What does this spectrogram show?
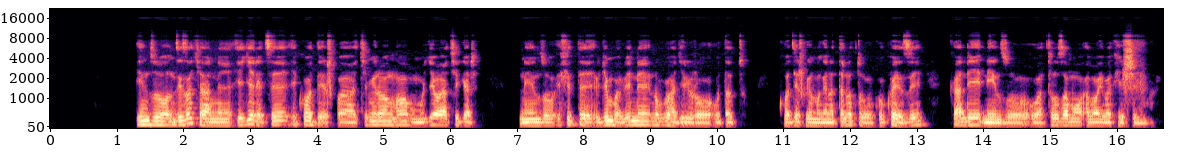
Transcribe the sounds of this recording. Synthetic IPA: inzunziːzacaːne̞iɟe̞ɾe̞t͡se̞ikʰo̞de̞̰ʃkwacimiɾo̞ŋho̞mumuɟiwaciɡaɾi | niːnzuʔifite̞ḭbɟuːmbaβine̞nubɡuːhaɟiɾḭɾo̞βutatu̥ | kʰo̞ːde̞ʃkwaumaɡanataːndatukukwe̞ːzi | ka̰ːndininzuwatuːzamoʔa̰βaweβakiːʃiːma

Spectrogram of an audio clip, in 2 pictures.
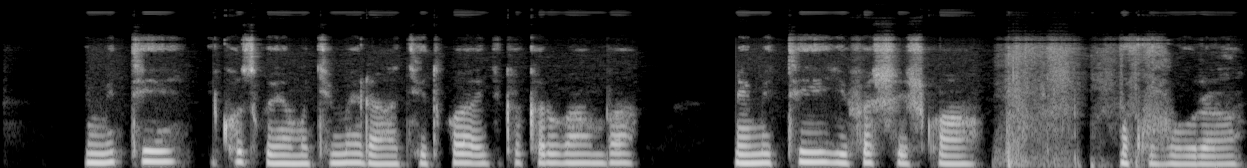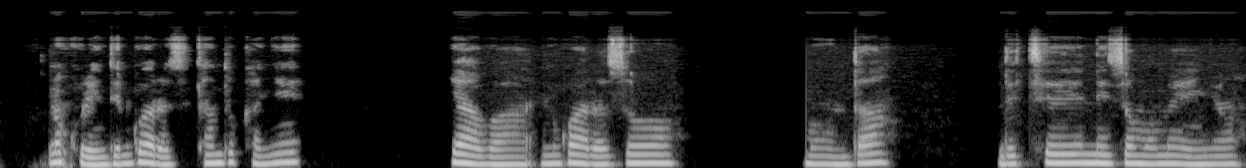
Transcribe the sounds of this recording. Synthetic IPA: imitʰijikʰo̞zɡwe̞mucime̞ɾacitkwaiɟikʰakʰaɾuβaːmba | nimitʰijifaʃiːʃkwa | mukʰuvuɾa | no̞kuɾiːndinɡwaːɾazitʰaːndukʰaɲe̞ | jaːβainɡwaːɾazo | muːnda | nde̞t͡se̞nizomumeːɲo

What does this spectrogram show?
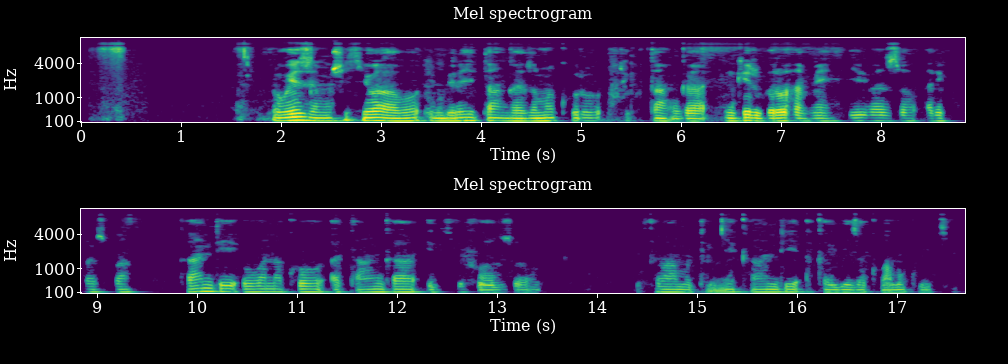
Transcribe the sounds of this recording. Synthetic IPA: uweːzeumuʃiciwaːβo̞imbe̞ɾe̞jiːtaːŋɡaːzamakuɾuaɾiɡu̥tʰaːŋɡaimɡiːɾɡwaɾuhame̞jiβiβazo̞aɾiku̥βazɡwa | kʰaːndiuβo̞nakʰo̞atʰaːŋɡaibɟiːfuːzo̞ | bjaβamutumɲe̞kʰaːndiakaβiɟezakuβamukuiciɾa

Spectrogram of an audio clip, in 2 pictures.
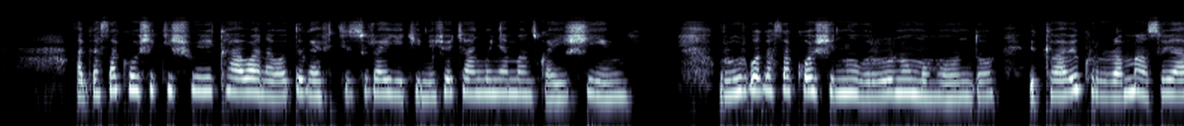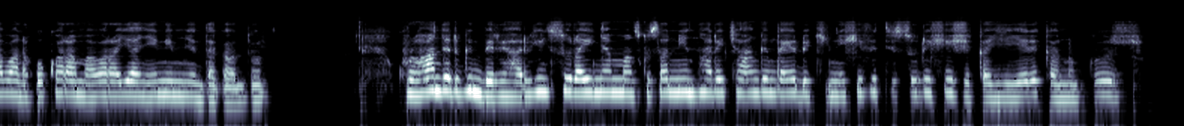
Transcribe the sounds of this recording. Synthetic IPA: aɡasako̞ːʃikiʃuːɾikaːβaːnaβatuɡaifi̥tinsuːɾajiɟiciniʃo̞caːŋɡwiɲamaːnskwajiʃiːmje | uɾuhuɾɡwaɡasako̞ʃinuβuɾuɾunumuɦoːndo̞βikaβaβikoɾuɾuɾamaːso̞jaːβaːnakukohaɾaːmaβaɾajaːɲenimɲiːndaɡaduɾa | kuɾuɦaːnde̞ɾɡwiːmbe̞ɾeɦaɾihinsuɾajiɲamaːnskʷwasanin̥haɾecaːŋɡwimɡajoduciniːʃifitinsuɾiʃiʃikaʒeje̞ɾe̞kanub̚ɡuːʒu

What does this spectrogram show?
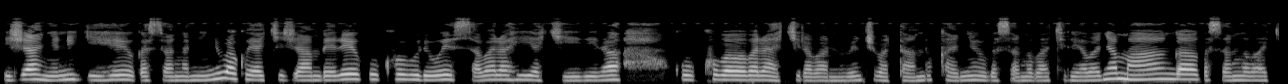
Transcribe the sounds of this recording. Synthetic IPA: iʒaːɲeniɟiɦe̞uɡasaːŋɡaniɲuβako̞jaciʒaːmbe̞ɾe̞kuːkʰo̞βuɾiwe̞ːsaβaɾaɦijacʰiɾiɾakukʰo̞βaβaβaɾaciɾaβaːnhuβe̞ːnʃiβataːndukaɲe̞uɡasaːŋɡaβaciɾiaβaɲamahaːŋɡauɡasaːŋɡaβaci

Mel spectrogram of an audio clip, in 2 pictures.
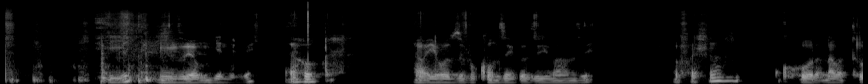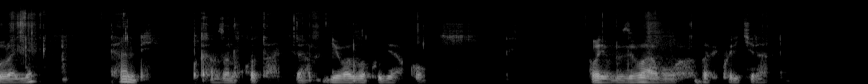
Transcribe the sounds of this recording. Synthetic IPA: iijeinzujaβwiɟe̞neɾwe̞ | a̰ɦo̞ | aβajo̞βoziβukuːnze̞ɡo̞ziβaːnze | βafaʃa | kuhuɾanaβatʰuːɾaɟe̞ | kʰaːndi | βukʰaːzanokuβatʰaːɲɟiɾaujiːβazokuɟiɾako̞ | aβajo̞βoziβaːβo̞βaβikuɾiciɾa

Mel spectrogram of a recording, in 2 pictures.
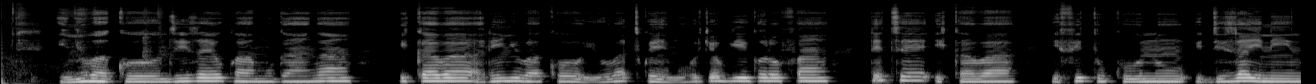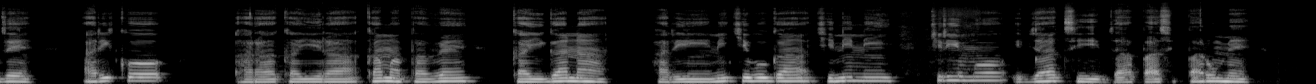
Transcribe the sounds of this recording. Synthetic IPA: iɲuβakʰo̞nziːzajo̞kwaːmuɡaːŋɡa | ikaβaa̰ɾiɲuβakʰo̞juβat͡swe̞muβṵɾɟo̞̰bwiːɡo̞ɾo̞fa | nde̞t͡se̞ikaβa | ifitukuːnuidizajiniːnze̞ | aɾikʰo̞ | haɾakajiɾakamapave | kajiɡana | haɾiniciβuɡacʰinini | ciɾimoibjaːt͡sibjapa̰si̥pa̰ɾume̞

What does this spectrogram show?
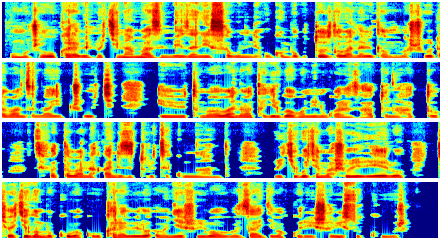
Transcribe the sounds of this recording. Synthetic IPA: umut͡ʃowoɡukoɾaβiːn̥hucinaːmaːzime̞ːzaniːsaβune̞ʔuɡoːmbaɡuto̞ːzɡwaβaːnaβiɡaβemumaʃuːɾiɾaβaːnzanajint͡ʃuːce̥iβiβitumaβaβaːnaβatʰaɟiɾɡwaɦo̞niːnɡwaːɾazahato̞naɦato̞z̥ifataβaːnakaːndizituɾut͡se̞kumŋaːndaβuɾiciɡo̞camaʃuːɾiɾe̞ːɾo̞iciβaciɡo̞ːmbakʰuːβakuβukʰaɾaβiɾo̞ʔaβaɲe̞ːʃuːɾiβaːβo̞βazaːɟaβako̞ɾe̞ːʃaβisukʰuːɾḁ

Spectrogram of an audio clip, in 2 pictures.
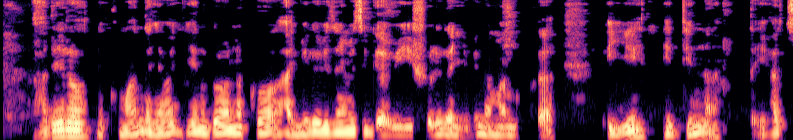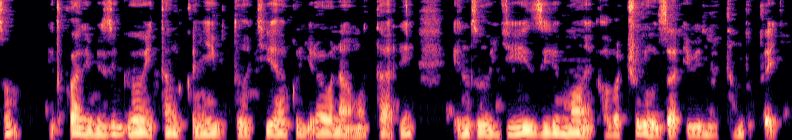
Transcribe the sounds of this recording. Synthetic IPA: aɦaɾe̞ɾo̞nikumaːndaɲaβaɟiheniɡwaβonako̞a̰haɲɲiɾeβizaɲimiziɡaβiʃoɾeɾaɲiɡwenamanukʰa̰ | ijinidina | ta̰iɦat͡so | itwaːɾiimiziɡoitaːndukaɲejiβito̞ciaikuɾɟḭɾahona̰a̰motaɾiḭnzuɟiziɾimoaβat͡ʃuɾuːzaʔiβiːn̥huβitaːndukaɲe

